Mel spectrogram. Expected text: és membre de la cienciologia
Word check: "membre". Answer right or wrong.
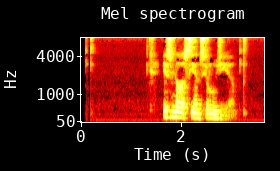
wrong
